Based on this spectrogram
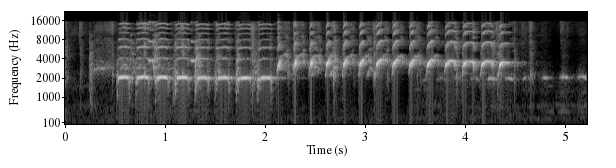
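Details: Pet black-winged myna singing vigorously in the morning: a run of clear whistled notes on one pitch, then a fast series of bright, rising, buzzy notes repeated about three times a second, ending with softer whistles.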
